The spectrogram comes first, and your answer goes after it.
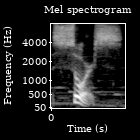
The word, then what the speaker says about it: source: pronounce this word in american english it's source it sounds like coarse or horse in french it's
